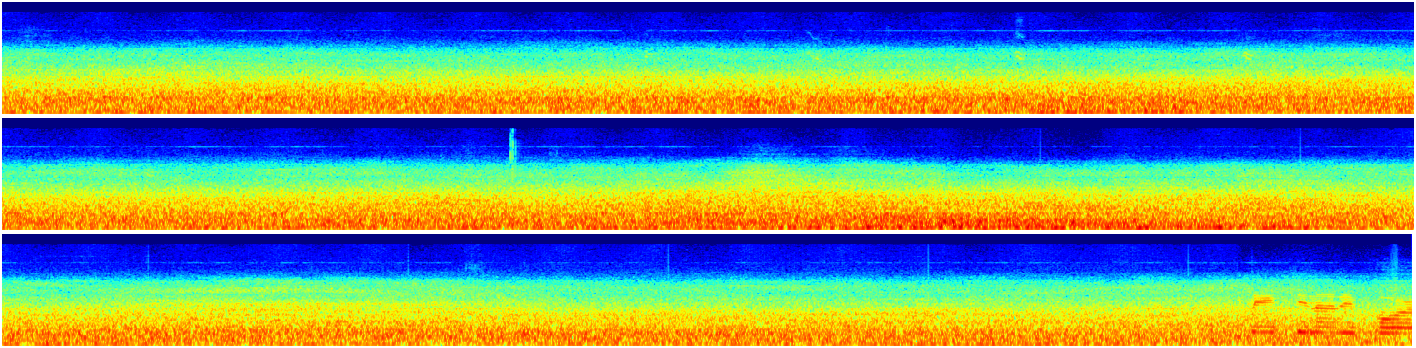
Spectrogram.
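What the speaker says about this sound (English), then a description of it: "Sounds like we're getting ready to have one of our American Eagles push back here in just a minute." An American Eagle airliner idles before pushback at Raleigh-Durham International Airport, a broad steady jet roar with engine whine that swells briefly midway, with people talking over it.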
